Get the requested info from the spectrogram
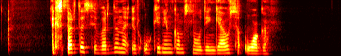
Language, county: Lithuanian, Vilnius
